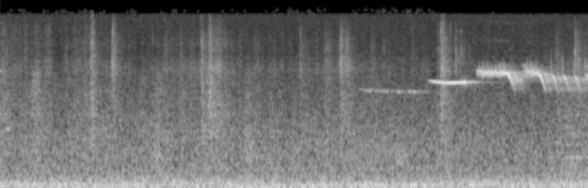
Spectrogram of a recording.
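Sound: birdsong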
